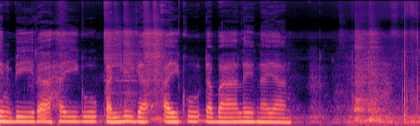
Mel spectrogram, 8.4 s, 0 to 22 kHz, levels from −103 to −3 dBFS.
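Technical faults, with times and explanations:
No technical faults heard.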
